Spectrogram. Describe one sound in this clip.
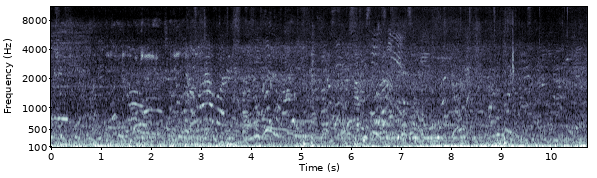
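A ride rumbles steadily with a low roar.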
